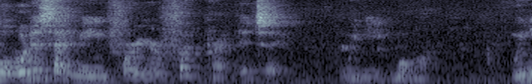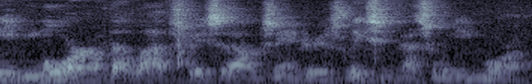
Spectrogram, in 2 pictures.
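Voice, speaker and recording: A man with a fairly high voice speaks over noticeable background noise, with audible room echo. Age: 60s. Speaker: real estate fund manager. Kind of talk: interview. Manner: animated.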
